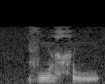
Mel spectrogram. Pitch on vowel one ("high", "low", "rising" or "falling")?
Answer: high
